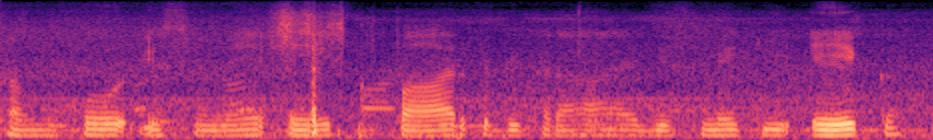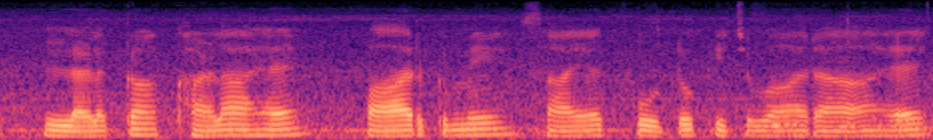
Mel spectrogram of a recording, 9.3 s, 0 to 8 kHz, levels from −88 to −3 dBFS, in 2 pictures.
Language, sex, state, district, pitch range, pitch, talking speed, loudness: Hindi, male, Madhya Pradesh, Katni, 110-115 Hz, 110 Hz, 130 wpm, -19 LUFS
